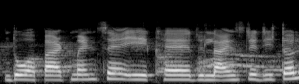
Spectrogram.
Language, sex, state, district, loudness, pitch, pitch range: Hindi, female, Chandigarh, Chandigarh, -14 LUFS, 220 Hz, 210-230 Hz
